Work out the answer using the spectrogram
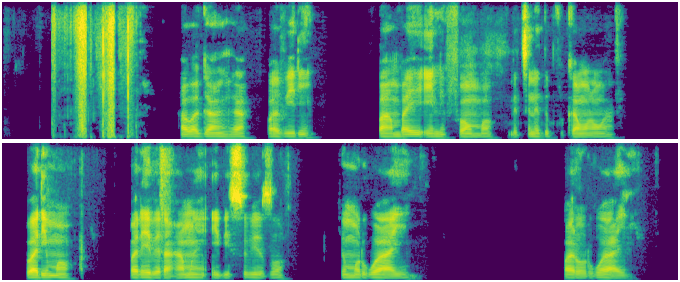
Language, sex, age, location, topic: Kinyarwanda, female, 18-24, Kigali, health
